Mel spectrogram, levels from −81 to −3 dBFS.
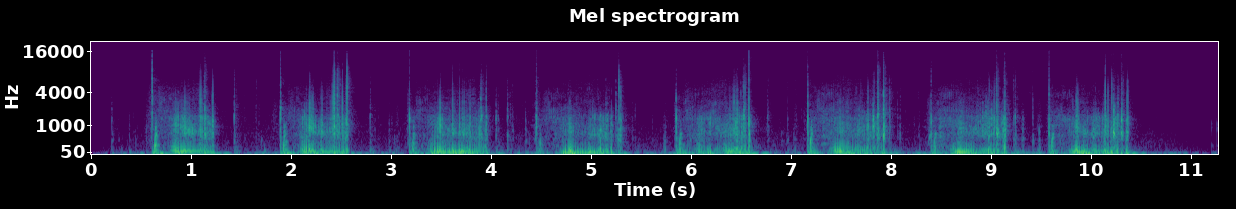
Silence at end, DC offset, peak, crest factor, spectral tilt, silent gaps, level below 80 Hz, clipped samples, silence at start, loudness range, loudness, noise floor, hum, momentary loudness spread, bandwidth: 0.3 s; under 0.1%; -8 dBFS; 26 dB; -5.5 dB/octave; none; -38 dBFS; under 0.1%; 0.2 s; 2 LU; -37 LUFS; -58 dBFS; none; 12 LU; 16.5 kHz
